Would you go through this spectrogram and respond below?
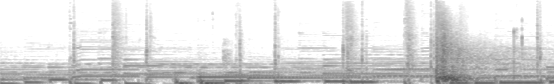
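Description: Colonists in the video game RimWorld fire guns at insect hives: scattered sharp shots pop over a busy, layered game soundscape, with one louder burst standing out near the end.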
